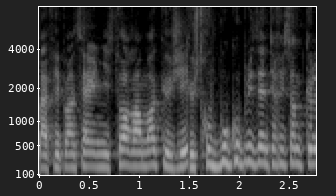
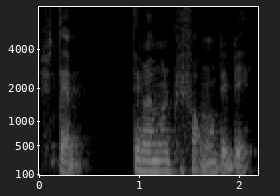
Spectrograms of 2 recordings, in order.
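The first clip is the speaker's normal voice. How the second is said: much softer and lower, doting; tender whisper; 10 semitones lower, 19 dB quieter than usual. Acted. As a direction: breathe it lovingly to him. Mère chuchote tendrement.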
